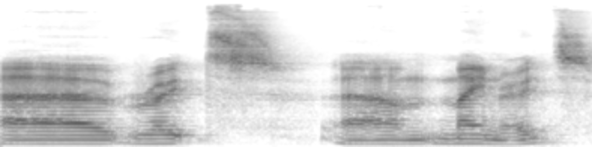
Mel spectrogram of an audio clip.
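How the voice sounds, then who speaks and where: A man with a New Zealand accent speaks at a very slow pace in a medium-pitched voice. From New Zealand, Wellington. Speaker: trail runner and adventurer. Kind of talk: casual interview. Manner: hesitant, many fillers.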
